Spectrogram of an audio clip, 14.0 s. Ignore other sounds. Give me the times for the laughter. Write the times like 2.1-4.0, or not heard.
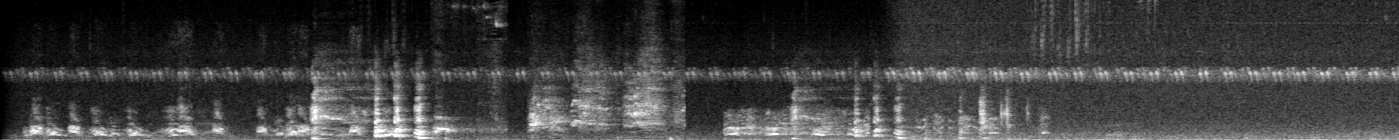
3.1-4.5, 7.9-10.3.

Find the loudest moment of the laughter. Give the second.
4 s.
